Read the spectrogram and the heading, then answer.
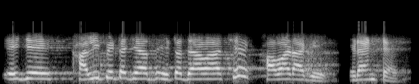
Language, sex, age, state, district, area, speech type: Bengali, male, 30-45, West Bengal, Paschim Bardhaman, urban, conversation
